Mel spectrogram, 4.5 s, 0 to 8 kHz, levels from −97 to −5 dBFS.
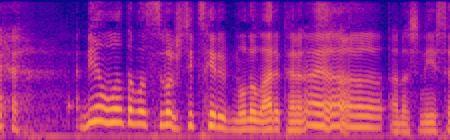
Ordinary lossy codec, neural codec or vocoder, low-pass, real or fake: none; codec, 16 kHz, 0.5 kbps, FunCodec, trained on LibriTTS, 25 frames a second; none; fake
